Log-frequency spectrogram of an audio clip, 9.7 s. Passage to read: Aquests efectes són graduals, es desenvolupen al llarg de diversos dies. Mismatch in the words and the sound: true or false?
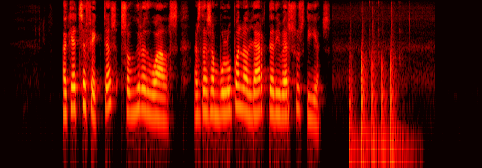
true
